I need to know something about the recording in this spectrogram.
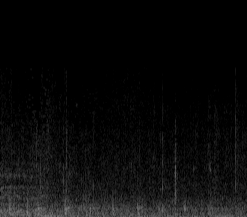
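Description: Quick, evenly spaced footsteps of someone running, about ten light thuds over a few seconds, growing a little fainter as they move away, over a soft background hum.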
